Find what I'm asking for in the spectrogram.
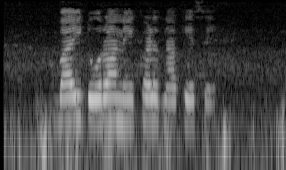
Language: Kachi Koli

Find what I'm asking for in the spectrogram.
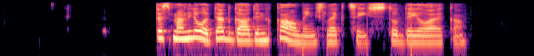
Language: Latvian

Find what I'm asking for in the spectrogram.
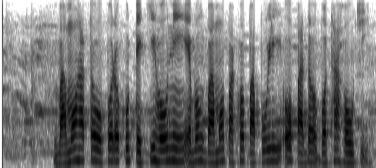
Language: Odia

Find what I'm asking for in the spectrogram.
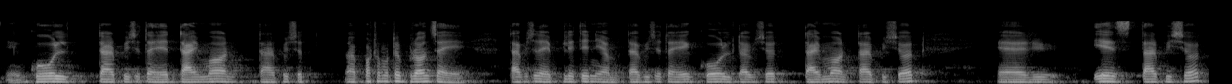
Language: Assamese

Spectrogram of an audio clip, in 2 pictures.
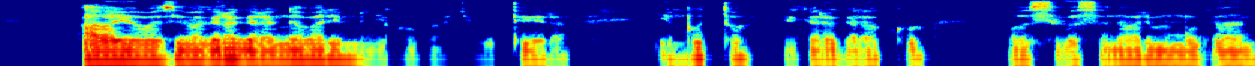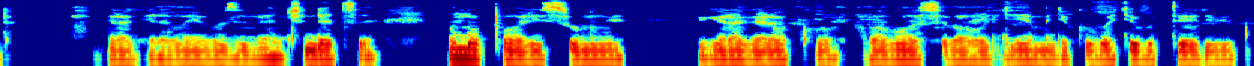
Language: Kinyarwanda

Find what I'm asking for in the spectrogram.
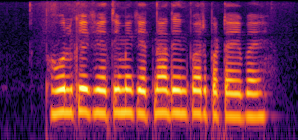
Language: Magahi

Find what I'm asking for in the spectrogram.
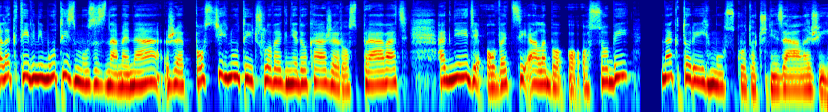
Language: Slovak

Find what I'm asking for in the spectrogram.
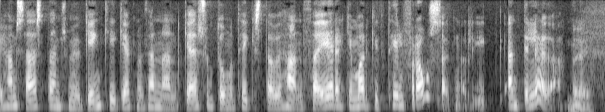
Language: Icelandic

